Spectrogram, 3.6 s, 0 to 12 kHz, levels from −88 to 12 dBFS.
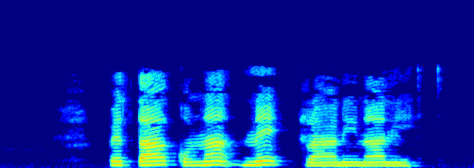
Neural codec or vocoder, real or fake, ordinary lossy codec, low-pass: none; real; AAC, 48 kbps; 7.2 kHz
